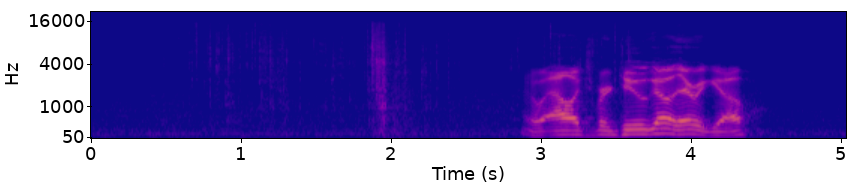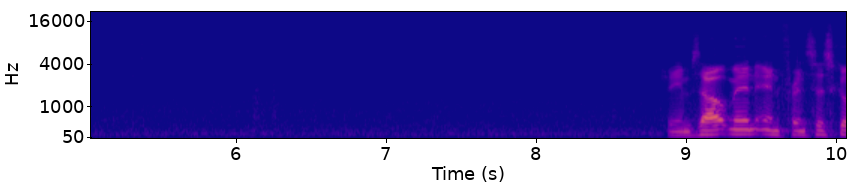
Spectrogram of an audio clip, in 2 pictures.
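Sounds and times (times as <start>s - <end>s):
foil wrapper crinkling: 0.4s - 3.0s
foil wrapper ripping: 0.6s - 2.5s.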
